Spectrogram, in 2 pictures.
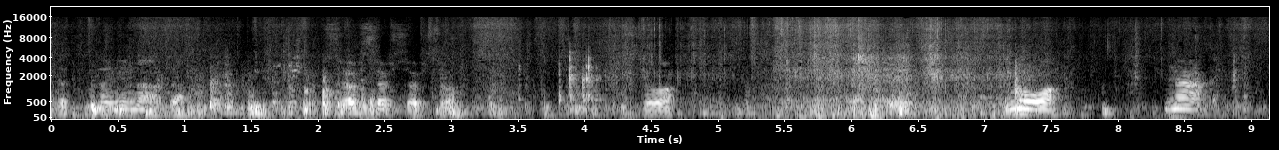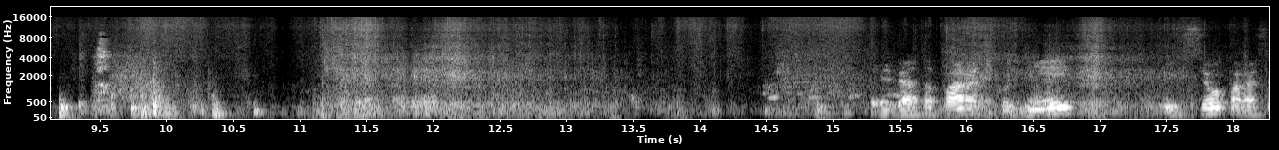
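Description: Pigs grunt and squeal close by.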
